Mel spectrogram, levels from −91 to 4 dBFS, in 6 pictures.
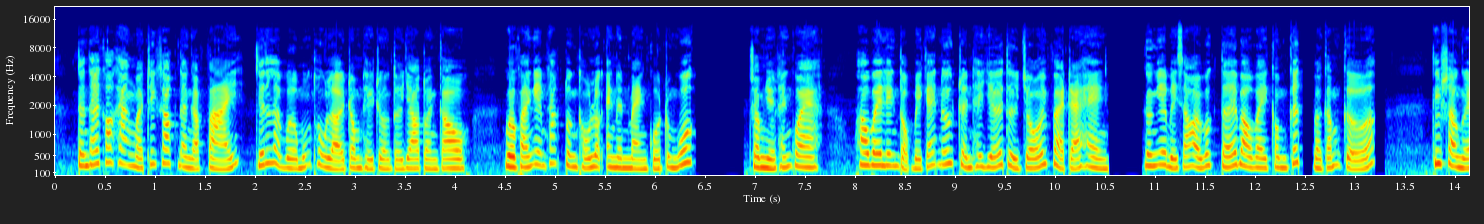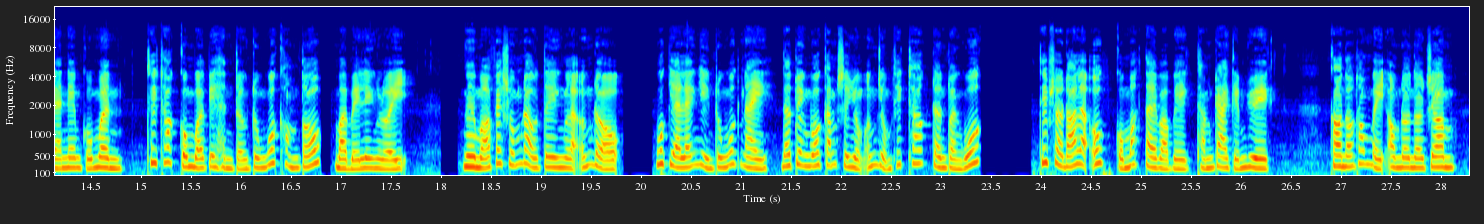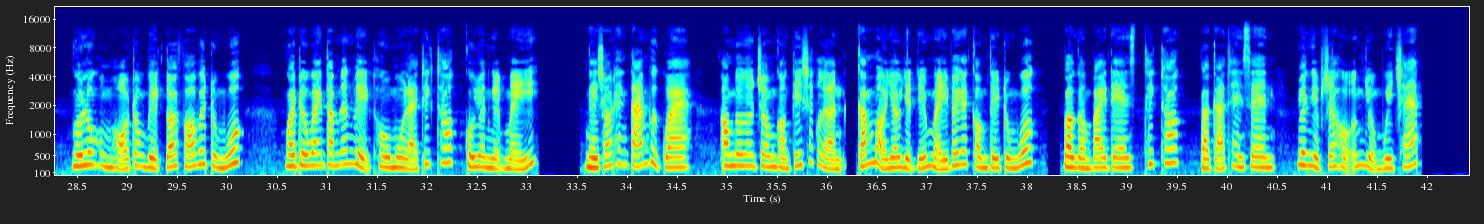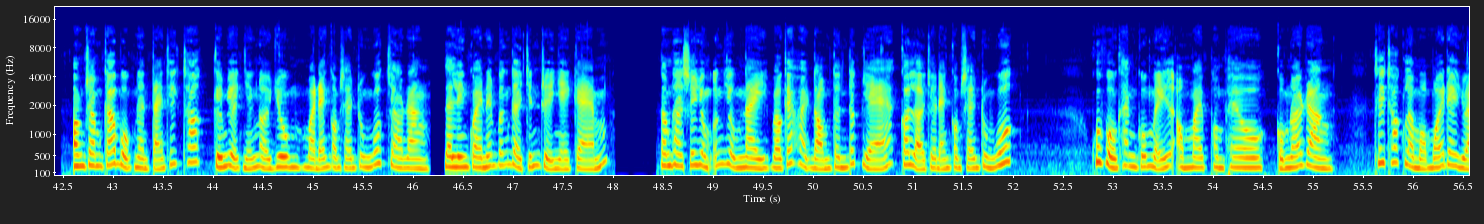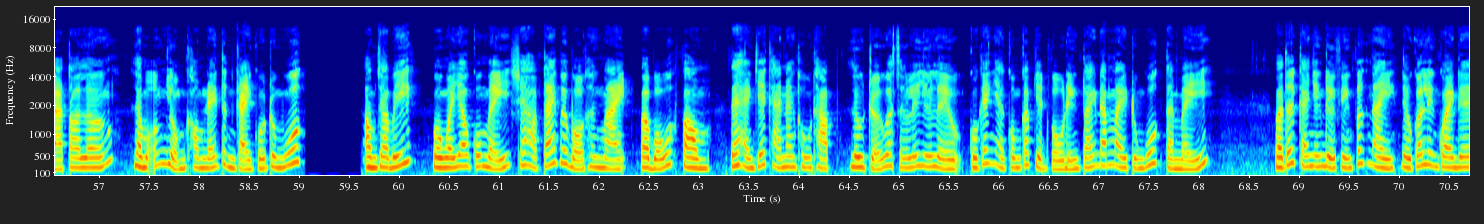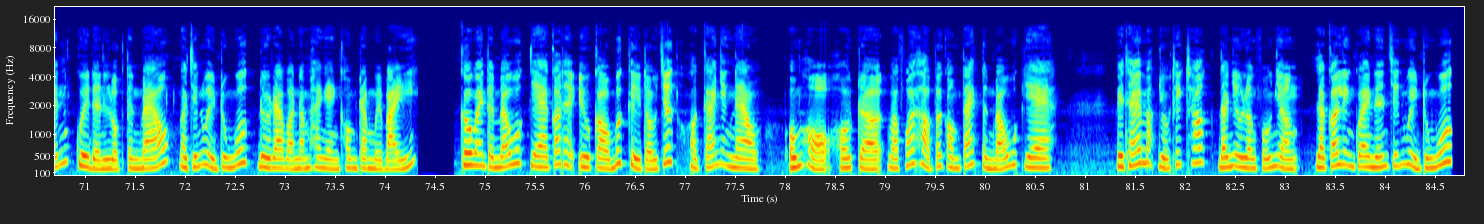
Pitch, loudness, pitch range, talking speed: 235 Hz, -23 LUFS, 215-270 Hz, 290 wpm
